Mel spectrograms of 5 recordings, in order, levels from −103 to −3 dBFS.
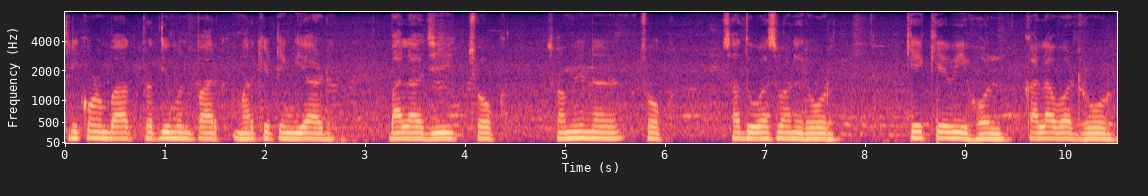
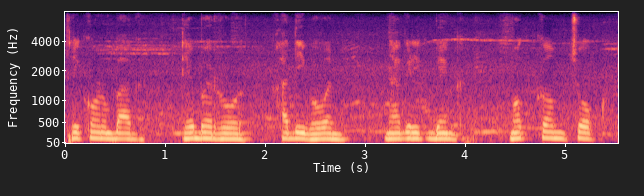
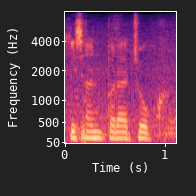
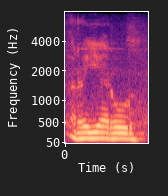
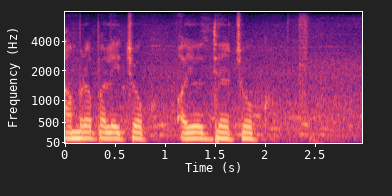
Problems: constant background noise, continuous background conversations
